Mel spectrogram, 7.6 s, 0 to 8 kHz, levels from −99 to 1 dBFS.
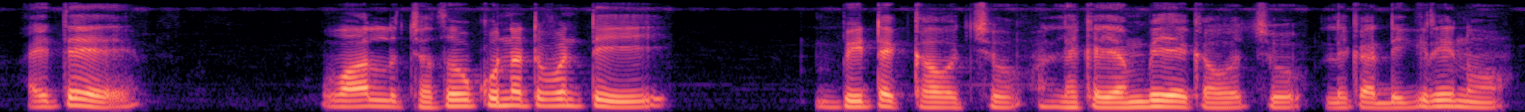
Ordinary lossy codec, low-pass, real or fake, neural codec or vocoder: none; 7.2 kHz; real; none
